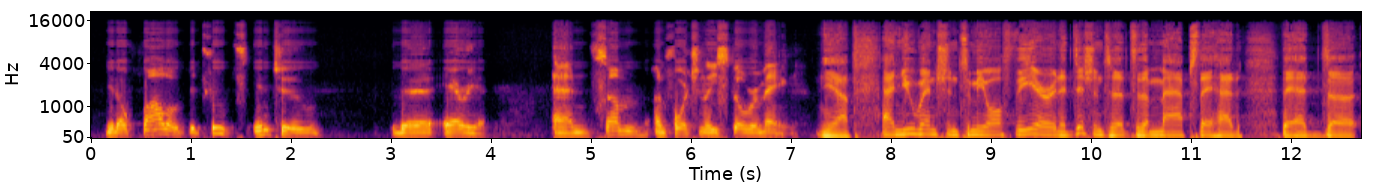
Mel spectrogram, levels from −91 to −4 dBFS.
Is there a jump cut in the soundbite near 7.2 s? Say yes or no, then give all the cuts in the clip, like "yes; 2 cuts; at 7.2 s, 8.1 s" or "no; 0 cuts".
no; 0 cuts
